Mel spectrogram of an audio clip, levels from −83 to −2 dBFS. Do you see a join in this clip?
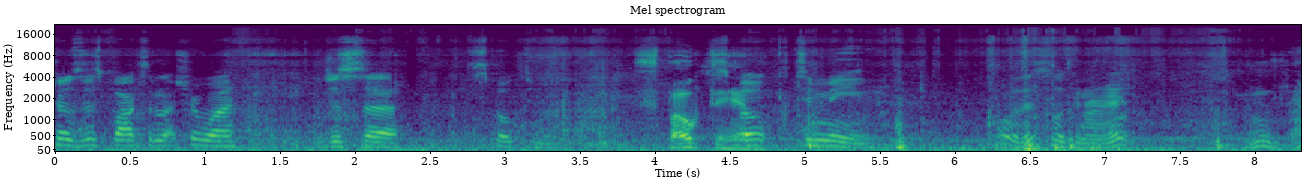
no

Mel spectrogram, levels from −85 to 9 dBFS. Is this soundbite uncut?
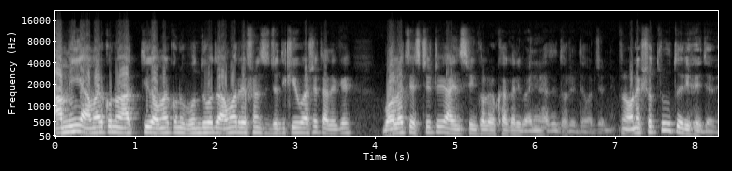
no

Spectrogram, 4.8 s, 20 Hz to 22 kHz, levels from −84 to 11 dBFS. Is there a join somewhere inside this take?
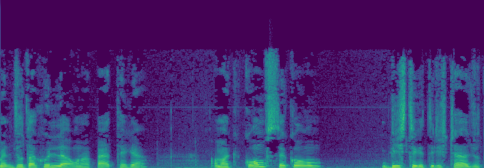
no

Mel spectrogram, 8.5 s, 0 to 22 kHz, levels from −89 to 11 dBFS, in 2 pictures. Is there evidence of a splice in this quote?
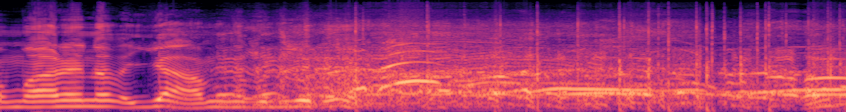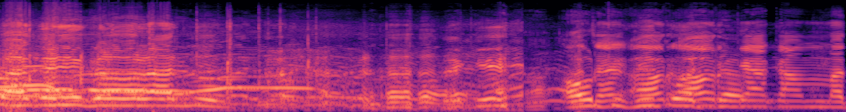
yes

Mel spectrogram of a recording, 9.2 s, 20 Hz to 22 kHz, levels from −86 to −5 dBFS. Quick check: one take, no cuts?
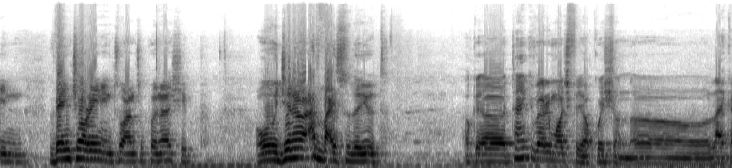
yes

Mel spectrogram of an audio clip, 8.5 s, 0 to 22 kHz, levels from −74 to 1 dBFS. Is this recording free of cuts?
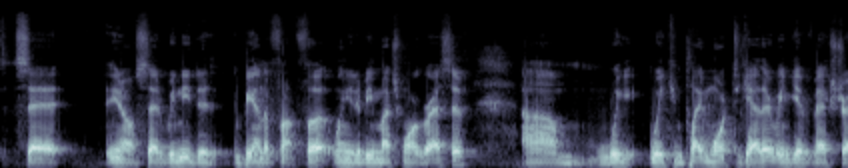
yes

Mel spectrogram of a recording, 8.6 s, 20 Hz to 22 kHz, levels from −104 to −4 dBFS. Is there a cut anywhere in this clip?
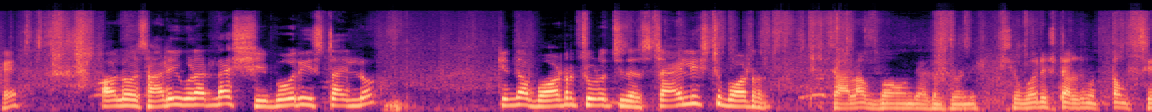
no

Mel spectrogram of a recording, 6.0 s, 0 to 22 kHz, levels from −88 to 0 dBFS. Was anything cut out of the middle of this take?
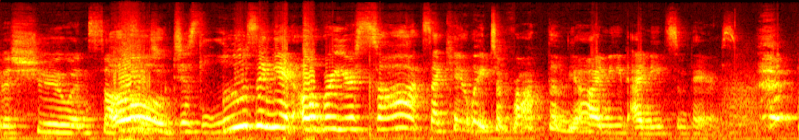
no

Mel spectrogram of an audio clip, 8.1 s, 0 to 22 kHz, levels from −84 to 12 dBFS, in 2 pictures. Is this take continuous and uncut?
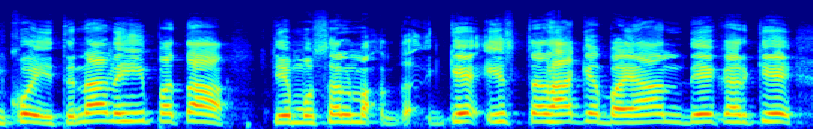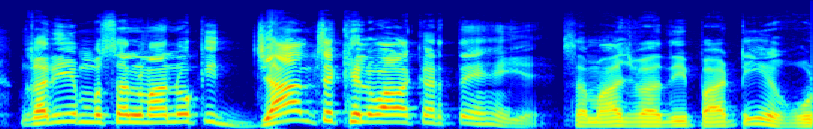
no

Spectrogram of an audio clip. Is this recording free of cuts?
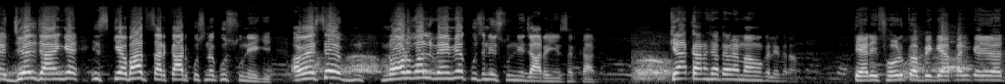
yes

